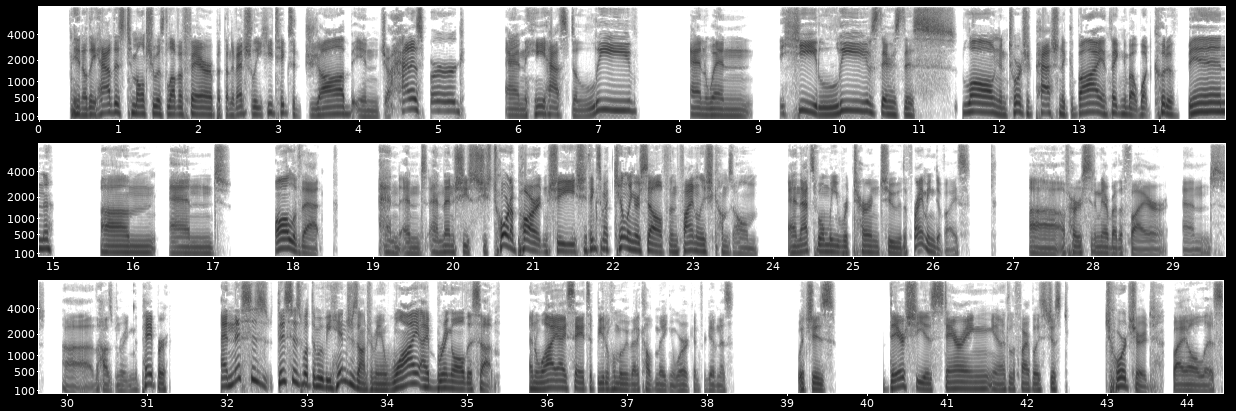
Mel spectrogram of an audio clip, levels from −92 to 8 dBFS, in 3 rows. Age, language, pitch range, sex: 30-49, English, 110-145 Hz, male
